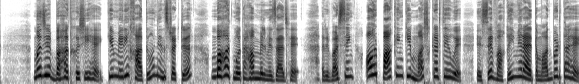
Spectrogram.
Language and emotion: Urdu, happy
